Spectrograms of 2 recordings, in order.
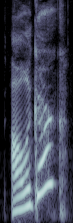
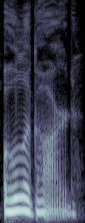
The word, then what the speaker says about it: oligarch: yeah I know uh I always thought it was olard but it's gar oh gar o l i g a r c h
